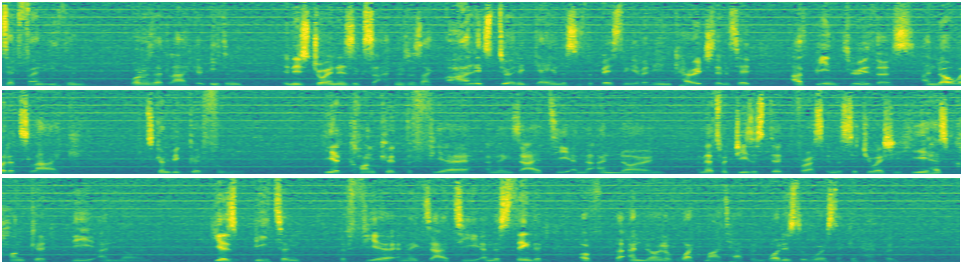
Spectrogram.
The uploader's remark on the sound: We apologize for the low sound quality, the issue will be resolved for the next recordings.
